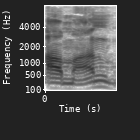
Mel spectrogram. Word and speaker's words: aman: The actual literal definition of the Hebrew word, and it is a Hebrew word, and it's spelled A-A-M-A-N in the Hebrew, aman, but the anglicized version of that is amen, and it's been translated around the world.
